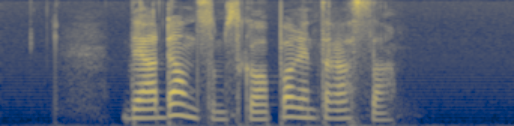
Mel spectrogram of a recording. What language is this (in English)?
Norwegian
